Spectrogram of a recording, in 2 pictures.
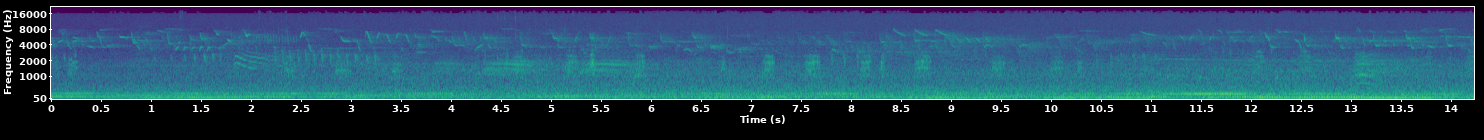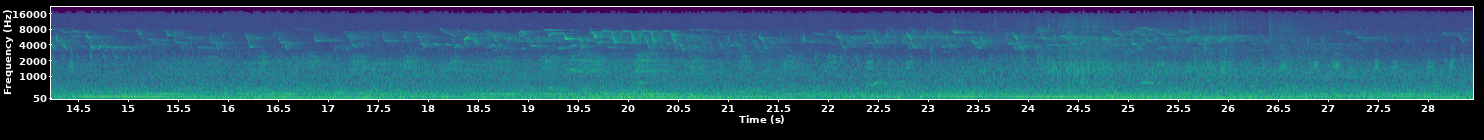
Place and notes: Bois des Bruyères, Waterloo, Belgique - Birds near the bond ambience
Oiseaux au bord de l'étang.
Joggers, dogs.
Tech Note : Ambeo Smart Headset binaural → iPhone, listen with headphones.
